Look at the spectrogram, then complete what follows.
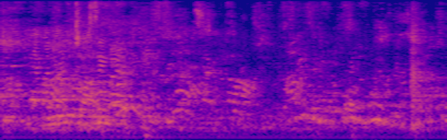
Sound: kids chattering

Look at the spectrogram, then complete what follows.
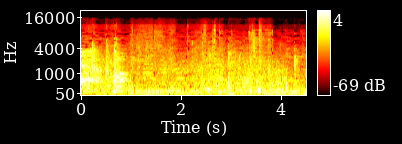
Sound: horn honking

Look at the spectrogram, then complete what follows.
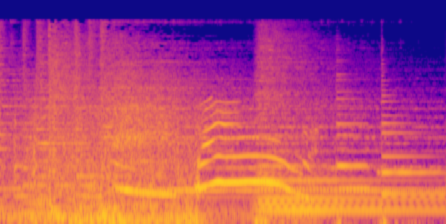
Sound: yells happily

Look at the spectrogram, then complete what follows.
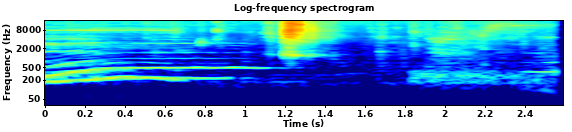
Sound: crunches appalam

